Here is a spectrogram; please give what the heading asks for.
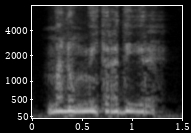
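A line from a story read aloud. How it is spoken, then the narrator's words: Whimpered. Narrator (Italian): piagnucolò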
